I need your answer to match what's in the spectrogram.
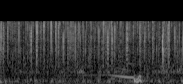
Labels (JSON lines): {"label": "biophony, cascading saw", "recorder": "SoundTrap 600 or HydroMoth"}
